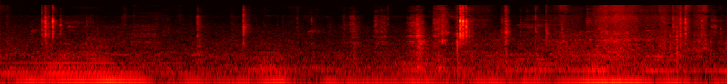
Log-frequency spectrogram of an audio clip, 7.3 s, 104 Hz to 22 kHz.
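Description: Utility knife blade drawn through a sheet of 6 mm EVA foam decking, scraping and clicking as it cuts a rounded corner, with a sharp click about four and a half seconds in. A steady low drone runs underneath.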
